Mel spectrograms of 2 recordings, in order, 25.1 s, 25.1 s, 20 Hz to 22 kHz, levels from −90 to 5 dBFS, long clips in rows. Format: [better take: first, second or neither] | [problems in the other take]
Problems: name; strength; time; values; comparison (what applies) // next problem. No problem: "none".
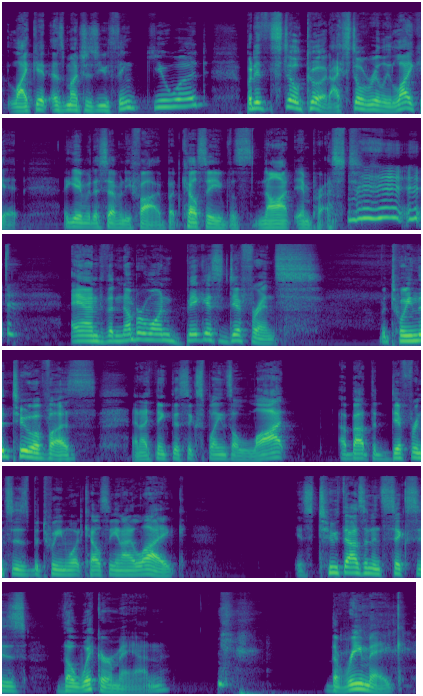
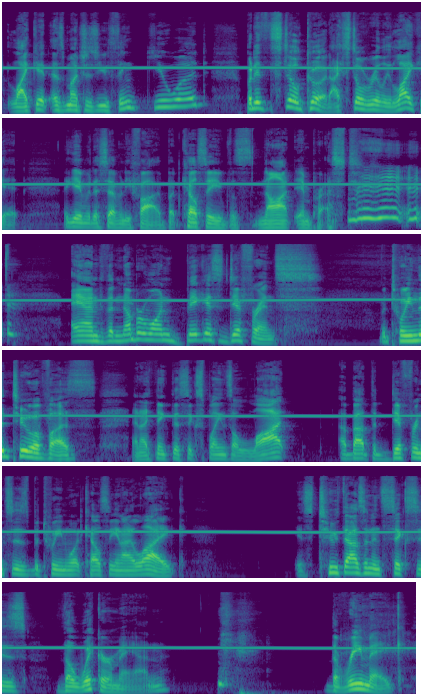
first | high-pitched whine; loud; throughout; 2.5 kHz, 9 dB below the speech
